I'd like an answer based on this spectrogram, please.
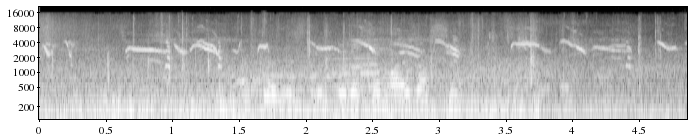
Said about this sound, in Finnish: Polku nousee vehreälle kukkulalle, jossa on savesta rakennettuja koteja olkikattoineen – Katolla köpöttelee kukko.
